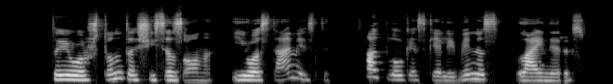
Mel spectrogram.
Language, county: Lithuanian, Vilnius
